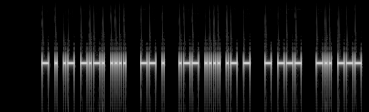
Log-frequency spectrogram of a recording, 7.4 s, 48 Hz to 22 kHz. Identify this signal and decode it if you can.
Morse code, heard as a keyed tone, about 28 wpm, 700 Hz. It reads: TEACH ME WHAT TO DO
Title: Sentences from Top 500 Words and Abbreviations 28wpm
